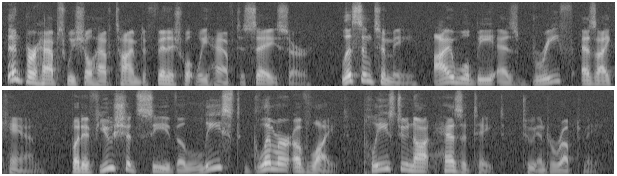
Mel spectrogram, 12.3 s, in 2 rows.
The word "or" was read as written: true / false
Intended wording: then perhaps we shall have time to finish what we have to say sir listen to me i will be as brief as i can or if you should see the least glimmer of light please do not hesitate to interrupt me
false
